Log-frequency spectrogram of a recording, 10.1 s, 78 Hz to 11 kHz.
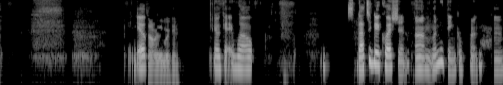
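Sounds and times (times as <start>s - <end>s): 
person breathing heavily: 0.5s - 2.1s
speech: 2.6s - 5.8s, 6.4s - 10.0s.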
